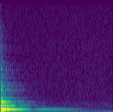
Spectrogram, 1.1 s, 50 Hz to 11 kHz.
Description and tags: violin pizz non vib F#3
violin pizzicato "non vibrato"
non-vibrato, pizzicato, violin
